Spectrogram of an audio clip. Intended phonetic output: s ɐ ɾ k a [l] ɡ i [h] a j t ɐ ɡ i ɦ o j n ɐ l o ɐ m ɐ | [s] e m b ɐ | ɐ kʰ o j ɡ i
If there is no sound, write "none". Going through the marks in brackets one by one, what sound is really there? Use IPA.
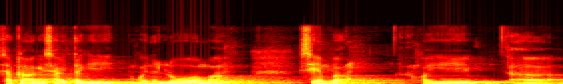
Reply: ɾ, s, s

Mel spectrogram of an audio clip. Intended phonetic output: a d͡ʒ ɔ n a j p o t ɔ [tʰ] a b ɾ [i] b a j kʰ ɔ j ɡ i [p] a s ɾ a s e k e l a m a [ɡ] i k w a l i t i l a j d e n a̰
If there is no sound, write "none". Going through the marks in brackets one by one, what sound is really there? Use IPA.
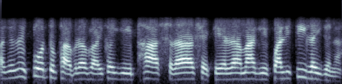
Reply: pʰ, a, pʰ, ɡ

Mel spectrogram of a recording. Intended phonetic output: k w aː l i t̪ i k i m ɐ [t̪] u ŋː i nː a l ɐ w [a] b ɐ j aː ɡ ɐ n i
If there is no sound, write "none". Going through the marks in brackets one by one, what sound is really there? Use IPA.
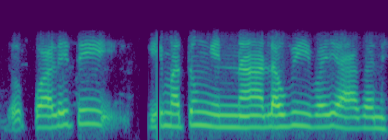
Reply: t̪, i

